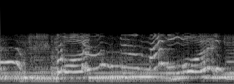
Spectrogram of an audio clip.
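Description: Girls singing a home-made song with long, sliding, wavering notes, over acoustic guitar strings ringing underneath.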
